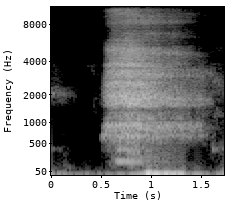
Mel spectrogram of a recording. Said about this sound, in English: I'm breathing hard because they're about to come for us.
